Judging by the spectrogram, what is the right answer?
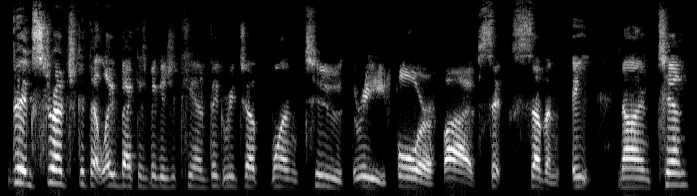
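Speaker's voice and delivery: slow, steady exercise count; counting a stretch. Acted. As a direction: count them through the hold.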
